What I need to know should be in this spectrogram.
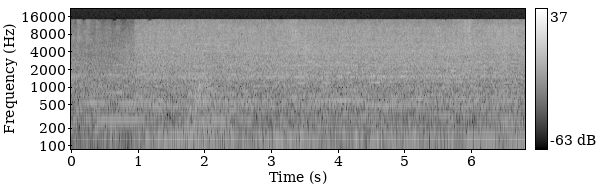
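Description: Tyres hiss over snow, growing louder.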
